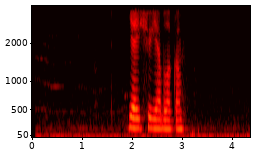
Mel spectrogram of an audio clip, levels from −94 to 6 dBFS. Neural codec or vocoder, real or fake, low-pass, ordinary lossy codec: none; real; 3.6 kHz; none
